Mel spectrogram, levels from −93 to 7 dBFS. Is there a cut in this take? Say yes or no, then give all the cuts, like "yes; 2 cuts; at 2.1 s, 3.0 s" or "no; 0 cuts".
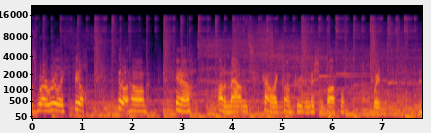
no; 0 cuts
